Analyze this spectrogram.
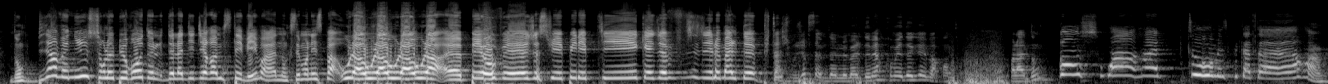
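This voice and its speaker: A man in his twenties chatting casually on a livestream, excitable and playful, swearing often and breaking into outbursts. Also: extremely high pitch, fast. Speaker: streamer.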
